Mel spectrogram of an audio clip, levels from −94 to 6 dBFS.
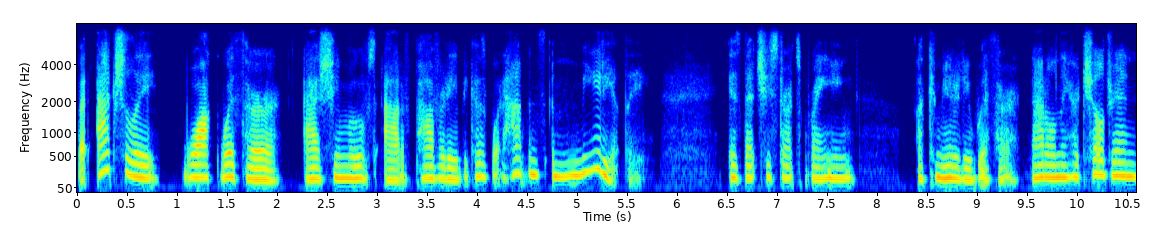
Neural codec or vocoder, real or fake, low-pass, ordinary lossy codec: none; real; 7.2 kHz; Opus, 32 kbps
